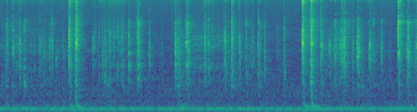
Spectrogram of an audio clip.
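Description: Typing on a computer keyboard: a run of quick, irregular keystrokes, over a steady low hum.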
